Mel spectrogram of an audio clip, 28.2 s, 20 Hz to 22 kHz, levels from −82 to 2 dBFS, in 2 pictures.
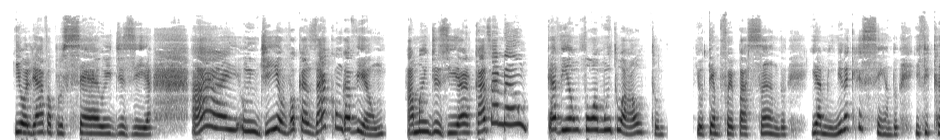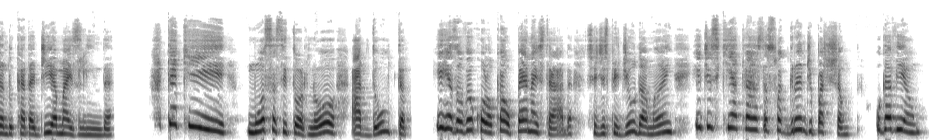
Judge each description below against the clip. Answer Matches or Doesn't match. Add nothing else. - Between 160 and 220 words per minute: Doesn't match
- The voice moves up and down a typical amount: Doesn't match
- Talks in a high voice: Matches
